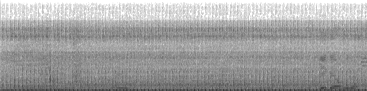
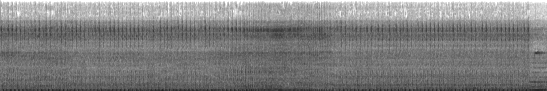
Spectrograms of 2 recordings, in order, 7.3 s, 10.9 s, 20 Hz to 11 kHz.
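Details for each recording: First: Hero Passion Plus BS6 single-cylinder bike at 13,454 km: an engine noise blamed on the timing chain was actually the rocker. After the rocker was adjusted, it gives a steady, quiet idle with no top-end tapping. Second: Hero Passion Plus BS6 motorcycle, 13,454 km, idling: fast light metallic tapping about three ticks a second over the single-cylinder idle; a mechanic blamed the timing chain, but it is actually fine; valve tappet noise from loose clearance.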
